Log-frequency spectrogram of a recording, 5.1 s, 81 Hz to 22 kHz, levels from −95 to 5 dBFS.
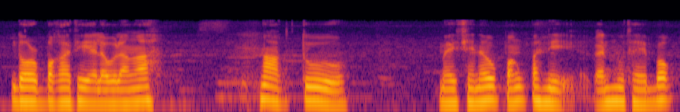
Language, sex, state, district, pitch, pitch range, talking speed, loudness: Mizo, male, Mizoram, Aizawl, 135 Hz, 125-145 Hz, 165 wpm, -19 LUFS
